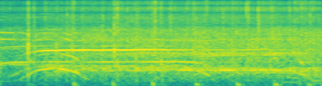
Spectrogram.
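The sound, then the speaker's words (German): Cheering and applause for the winner of a youth poetry slam at a reading festival: a steady wash of clapping with shouts and whoops rising above it, sustained throughout. “Einen großen Applaus für unsere Siegerin, für Maria!”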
